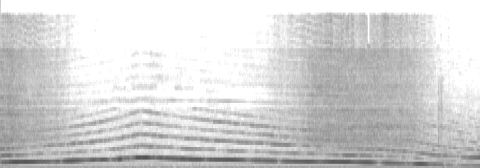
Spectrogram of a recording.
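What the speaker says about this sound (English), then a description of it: "That siren was definitely disrespected there" A South African police car siren wails, rising and falling in long sweeping tones, loud and fairly close, over a low engine rumble.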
